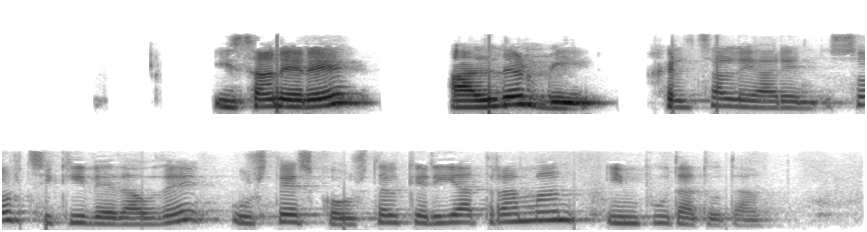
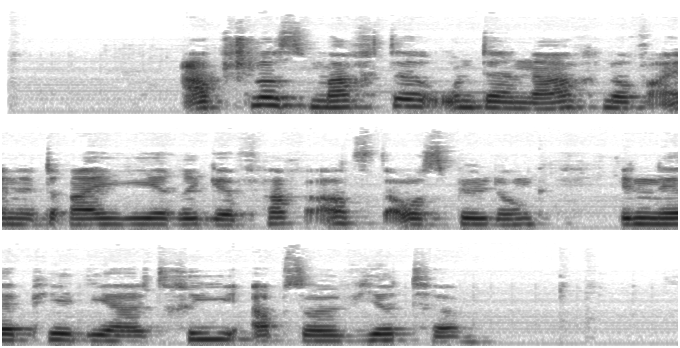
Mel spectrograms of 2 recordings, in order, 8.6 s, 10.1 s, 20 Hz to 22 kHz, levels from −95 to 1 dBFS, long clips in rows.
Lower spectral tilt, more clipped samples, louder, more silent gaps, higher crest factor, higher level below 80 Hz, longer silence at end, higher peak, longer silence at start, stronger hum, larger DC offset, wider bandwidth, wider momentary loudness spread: about the same, -5 dB/octave vs -5.5 dB/octave; neither; about the same, -18 LUFS vs -19 LUFS; first, 1.90-2.22 s, 3.08-3.22 s vs none; about the same, 18 dB vs 16 dB; about the same, -58 dBFS vs -60 dBFS; second, 0.55 s vs 1 s; about the same, 0 dBFS vs -2 dBFS; first, 1.05 s vs 0.9 s; neither; neither; second, 7.8 kHz vs 10.5 kHz; first, 20 LU vs 7 LU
